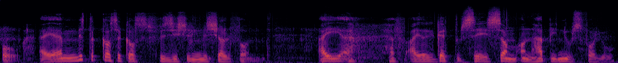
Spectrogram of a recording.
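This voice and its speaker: Radio drama: grave physician, courteous, hesitant, dull fifties recording. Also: male voice, medium pitch, lively intonation. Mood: grave, solemn. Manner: halting, formal. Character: fake German doctor, grave and formal, put on by a mimic. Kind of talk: 1950s radio drama acting.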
